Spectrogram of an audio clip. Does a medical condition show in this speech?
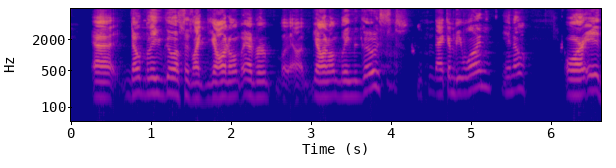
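Yes: cerebral palsy; cerebral palsy since birth, knee pain.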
